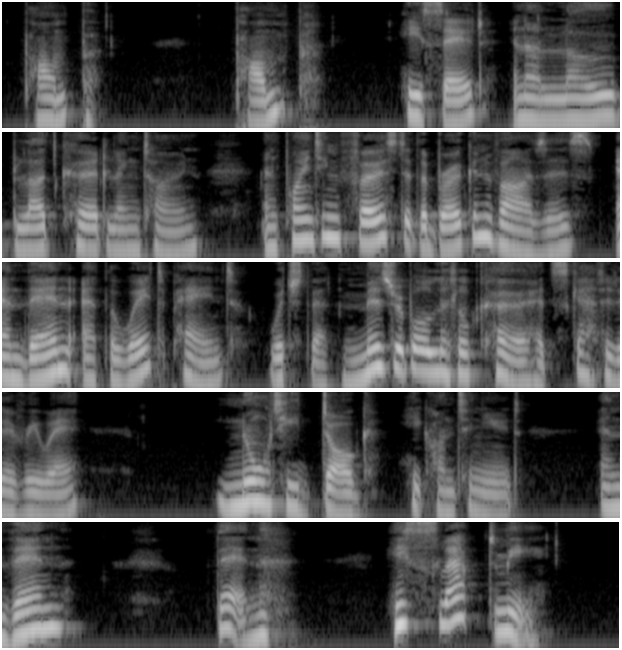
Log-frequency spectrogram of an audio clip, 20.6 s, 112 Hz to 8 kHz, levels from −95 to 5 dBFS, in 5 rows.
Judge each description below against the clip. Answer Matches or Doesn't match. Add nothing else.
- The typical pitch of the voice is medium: Matches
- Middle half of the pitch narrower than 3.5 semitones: Doesn't match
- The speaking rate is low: Matches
